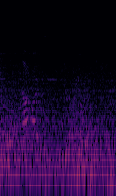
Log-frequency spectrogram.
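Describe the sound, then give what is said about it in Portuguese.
A loud, steady engine roar of an airplane passing overhead fills the whole stretch, a broad rushing drone with faint whining tones riding on top and no break in the noise. “Tá um avião aí, né?”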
